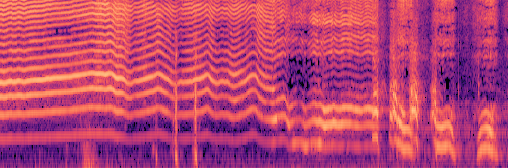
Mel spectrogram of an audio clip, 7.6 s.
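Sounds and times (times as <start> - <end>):
recorded scream therapy screaming: 0.0 - 5.8.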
